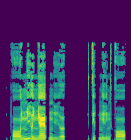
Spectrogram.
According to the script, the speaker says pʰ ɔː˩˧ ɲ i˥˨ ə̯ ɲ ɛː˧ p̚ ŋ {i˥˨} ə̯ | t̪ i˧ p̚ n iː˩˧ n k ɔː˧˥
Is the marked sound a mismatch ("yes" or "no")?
yes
